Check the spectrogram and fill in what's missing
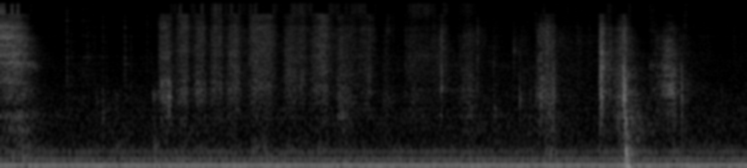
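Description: A knife dices an onion on a cutting board for salsa verde enchiladas, with a run of quick, light chopping taps and scrapes, steady and close over a low constant hum.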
